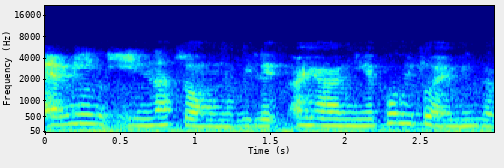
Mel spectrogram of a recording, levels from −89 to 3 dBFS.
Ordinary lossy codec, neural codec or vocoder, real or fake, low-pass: Opus, 24 kbps; vocoder, 22.05 kHz, 80 mel bands, WaveNeXt; fake; 7.2 kHz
